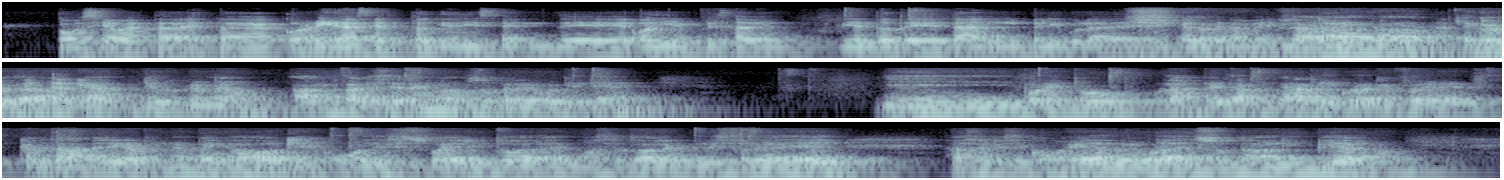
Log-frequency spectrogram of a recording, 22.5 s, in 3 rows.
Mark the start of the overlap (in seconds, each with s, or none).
5.6 s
